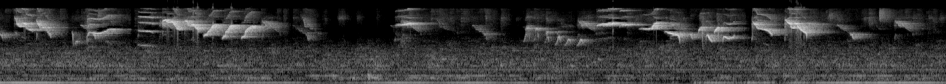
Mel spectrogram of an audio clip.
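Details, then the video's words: Oriental white-eye, beak open, singing dakun bursts: clusters of piercing, quick-fire twittering notes separated by short pauses, accompanied by a constant low hum. "tembakan pleci dakun buka paruh"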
